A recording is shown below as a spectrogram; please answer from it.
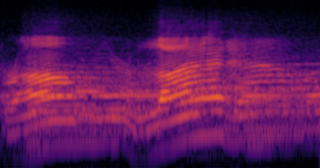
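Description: A man's voice singing two wordless phrases that slide up and down in pitch, over a sustained chord of worship music.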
